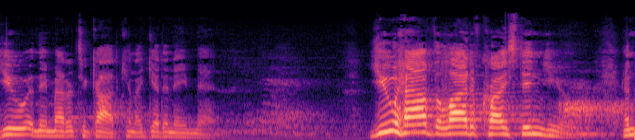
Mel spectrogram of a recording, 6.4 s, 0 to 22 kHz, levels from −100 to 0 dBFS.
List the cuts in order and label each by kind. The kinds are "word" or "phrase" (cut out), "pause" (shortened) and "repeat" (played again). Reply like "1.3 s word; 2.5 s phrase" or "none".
none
